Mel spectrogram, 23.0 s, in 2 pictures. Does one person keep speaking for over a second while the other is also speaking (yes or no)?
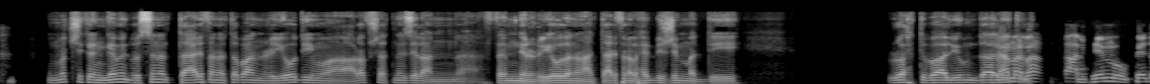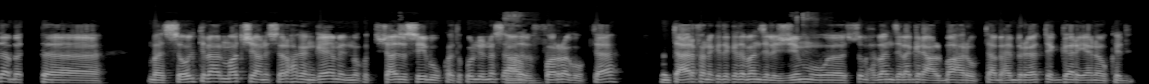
no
